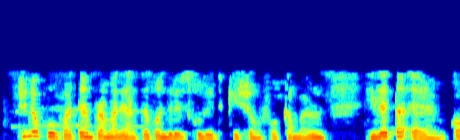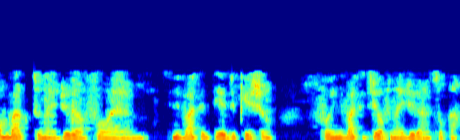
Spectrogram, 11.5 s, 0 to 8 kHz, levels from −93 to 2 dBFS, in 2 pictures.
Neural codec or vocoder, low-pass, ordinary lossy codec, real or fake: none; 7.2 kHz; AAC, 16 kbps; real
